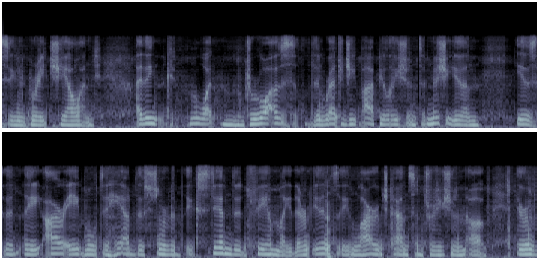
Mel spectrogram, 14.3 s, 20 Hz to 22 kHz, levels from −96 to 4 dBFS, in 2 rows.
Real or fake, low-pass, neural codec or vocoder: fake; 7.2 kHz; autoencoder, 22.05 kHz, a latent of 192 numbers a frame, VITS, trained on many speakers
